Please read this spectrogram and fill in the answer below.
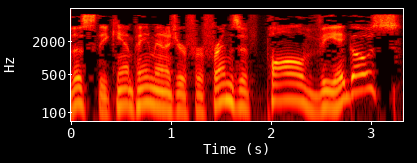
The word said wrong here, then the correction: Gallegos: Am I pronouncing that right, Richard? – We say Gallegos. – It's Gallegos. – G-A-L-L-E-G-O-S. – Oh, there you go. I wrote it down, Gallegos.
